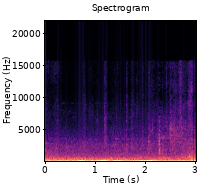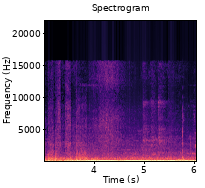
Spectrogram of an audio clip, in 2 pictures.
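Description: Low steady rumble with a few faint knocks, typical of handling noise as the camera is carried around the CNC machine.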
